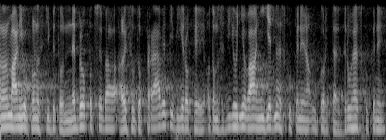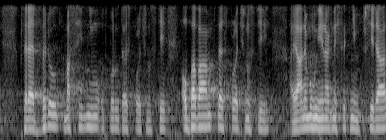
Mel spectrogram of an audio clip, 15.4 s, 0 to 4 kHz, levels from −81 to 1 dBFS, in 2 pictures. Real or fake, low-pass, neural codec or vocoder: fake; 3.6 kHz; codec, 24 kHz, 3.1 kbps, DualCodec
